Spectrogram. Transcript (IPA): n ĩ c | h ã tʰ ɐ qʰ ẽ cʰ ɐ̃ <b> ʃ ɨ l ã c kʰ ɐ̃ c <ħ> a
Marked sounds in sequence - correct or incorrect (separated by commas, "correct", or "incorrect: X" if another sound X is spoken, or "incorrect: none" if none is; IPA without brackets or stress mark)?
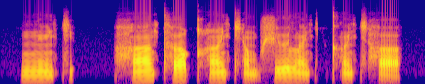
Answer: correct, incorrect: h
